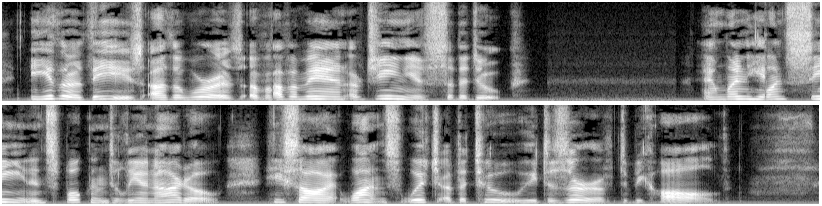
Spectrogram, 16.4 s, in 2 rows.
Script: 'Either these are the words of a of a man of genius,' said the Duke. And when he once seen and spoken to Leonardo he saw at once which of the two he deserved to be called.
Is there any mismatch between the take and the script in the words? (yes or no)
no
